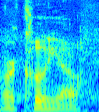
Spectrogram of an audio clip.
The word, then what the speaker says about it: Orcullo: you know explain why everybody calls him Dennis or Colo too and not or cool yo yes the pronunciation is definitely or Coolio man cuz I didn't understand why you know I had heard somebody say his name that way and it's like but wait a minute it's O LLO it that's or Colo yeah yeah there's no I or Y in there to make that that Julio song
